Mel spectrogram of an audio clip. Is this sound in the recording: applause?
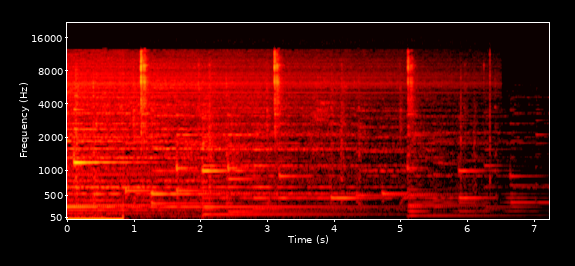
no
